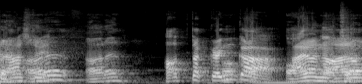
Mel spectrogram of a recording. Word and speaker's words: Ottakringer: How do you say that in Austrian? Ottakringer. There you go. That's how you say it in Austrian. Ottakringer.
